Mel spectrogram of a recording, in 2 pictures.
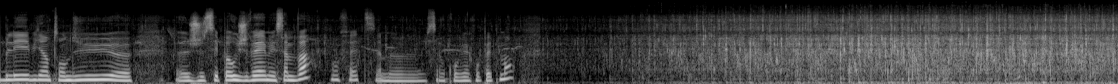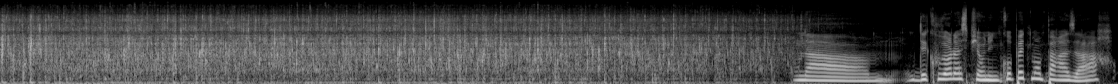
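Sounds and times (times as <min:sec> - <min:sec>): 
speech: 0:00.0 - 0:05.5, 0:19.2 - 0:22.3
liquid culture medium draining back into a spirulina basin: 0:00.0 - 0:20.6.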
